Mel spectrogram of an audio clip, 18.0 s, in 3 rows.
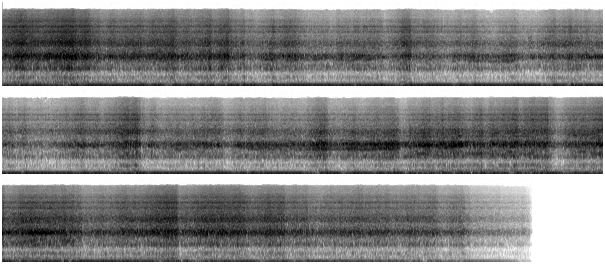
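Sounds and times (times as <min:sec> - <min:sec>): heavy wind rush: 0:00.0 - 0:17.0
car engine at speed: 0:00.0 - 0:17.2.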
